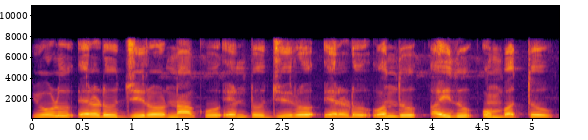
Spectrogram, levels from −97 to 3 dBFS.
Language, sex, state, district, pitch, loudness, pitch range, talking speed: Kannada, male, Karnataka, Koppal, 125 Hz, -16 LUFS, 110-140 Hz, 115 wpm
